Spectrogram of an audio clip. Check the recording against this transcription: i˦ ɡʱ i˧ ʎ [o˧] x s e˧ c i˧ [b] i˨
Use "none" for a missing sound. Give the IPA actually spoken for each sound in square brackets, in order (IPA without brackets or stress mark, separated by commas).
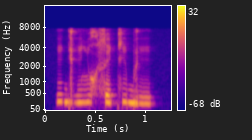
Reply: o˧, b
